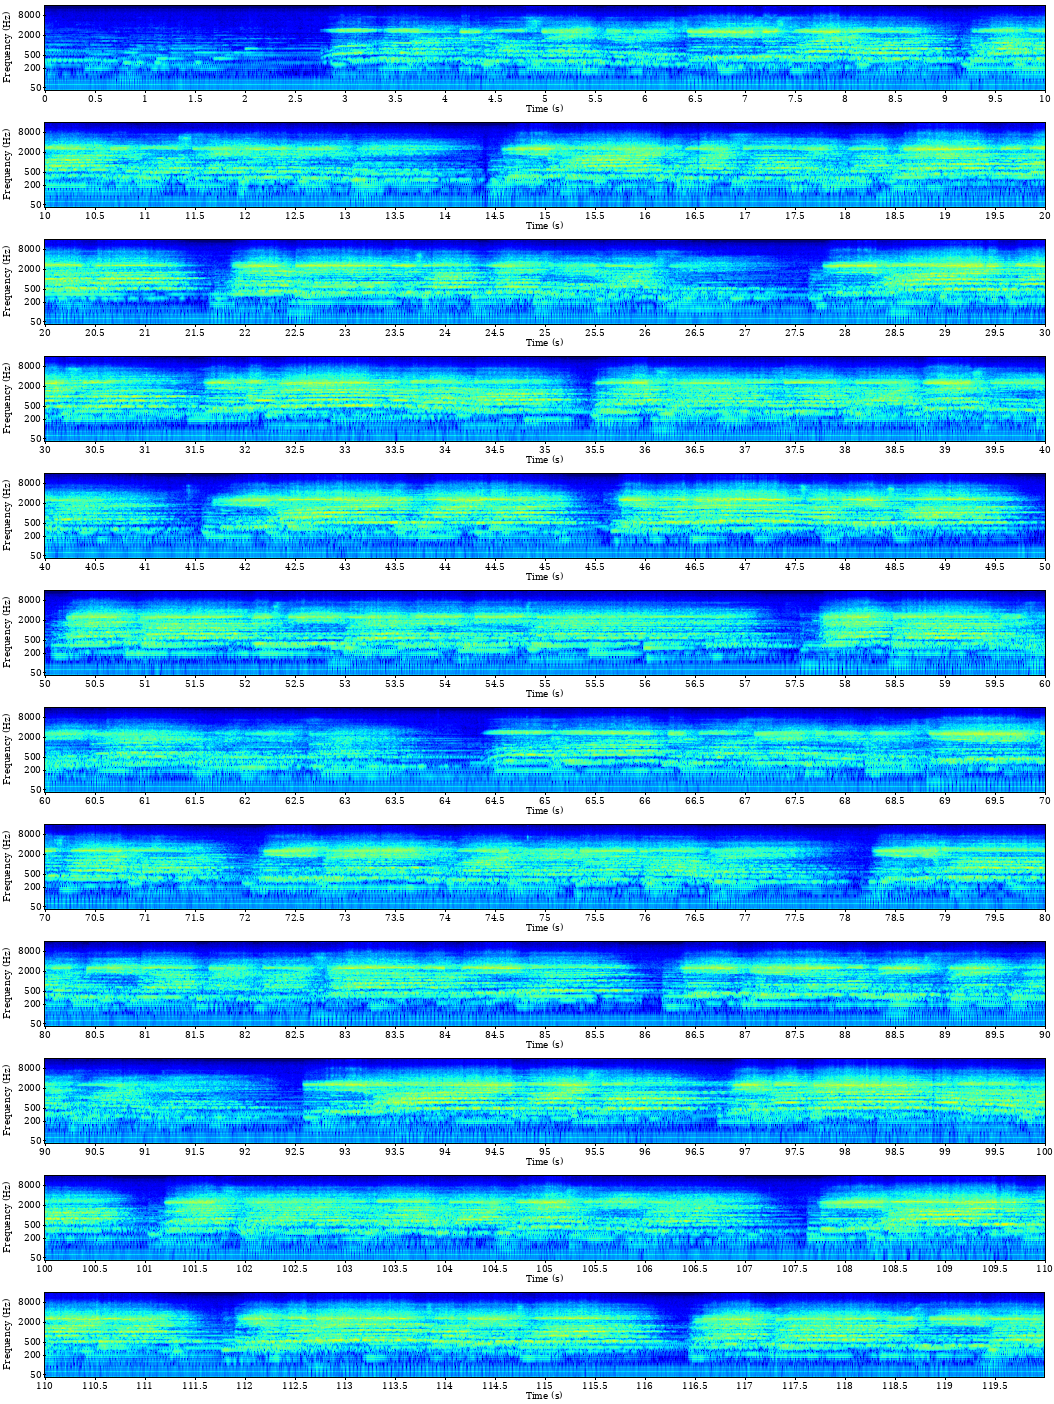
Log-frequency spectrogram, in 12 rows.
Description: What a Wonderful Savior is Jesus Item c3a80ae83c77faeebd460f9e21201f3e8708d244.mp3 Title What a Wonderful Savior is Jesus Creator Congregation Description This recording is from the Calvary Methodist Church Revival.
